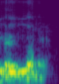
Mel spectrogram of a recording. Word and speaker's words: Lima: That be in am I saying it right, Lima? – Yeah, it'll be in Lima.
